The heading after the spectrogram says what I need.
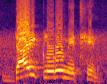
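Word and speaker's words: dichloromethane: अगला कंपाउंड लिखा है बेटा डाइक्लोरोमेथेन। अंग्रेजी में भी बेटा इसको डाइक्लोरोमेथेन ही को कहते हैं। हाँ, ये हो सकता है कि उच्चारण के दौरान डाइक्लोरोमीथेन भी बोला जा सकता है इसको।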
